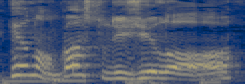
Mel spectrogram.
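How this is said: It is said in a dramatic, exclaiming way.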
